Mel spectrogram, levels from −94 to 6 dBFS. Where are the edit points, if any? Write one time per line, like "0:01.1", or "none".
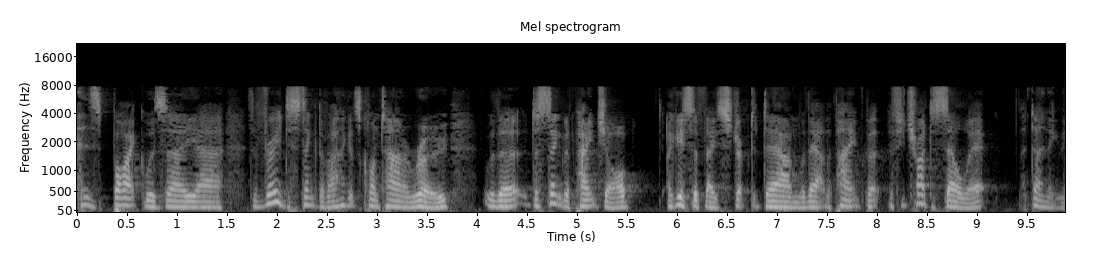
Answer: none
